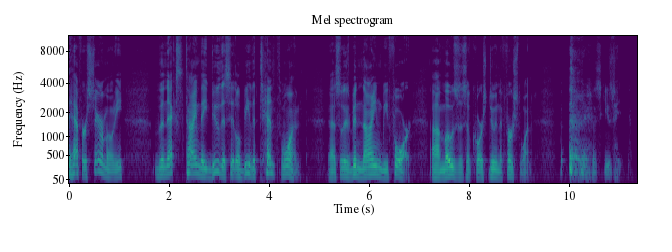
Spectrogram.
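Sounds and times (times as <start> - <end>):
speech: 0.0 - 11.3
soft lingering harsh throaty cough: 9.8 - 10.7.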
